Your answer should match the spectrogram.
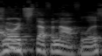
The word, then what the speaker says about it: Stephanopoulos: friend George snuffleupagus or George Stephanopoulos he's the host of ABC this wait is that how you actually say it yeah that is actually how you say his name and we're gonna play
